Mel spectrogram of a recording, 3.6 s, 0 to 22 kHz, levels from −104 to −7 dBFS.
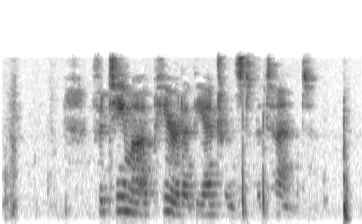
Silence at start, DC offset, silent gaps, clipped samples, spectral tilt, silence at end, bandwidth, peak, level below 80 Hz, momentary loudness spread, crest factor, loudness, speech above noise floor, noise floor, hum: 0.05 s; under 0.1%; none; under 0.1%; 0 dB/octave; 0.1 s; 8.4 kHz; -14 dBFS; -84 dBFS; 15 LU; 24 dB; -34 LUFS; 32 dB; -68 dBFS; none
